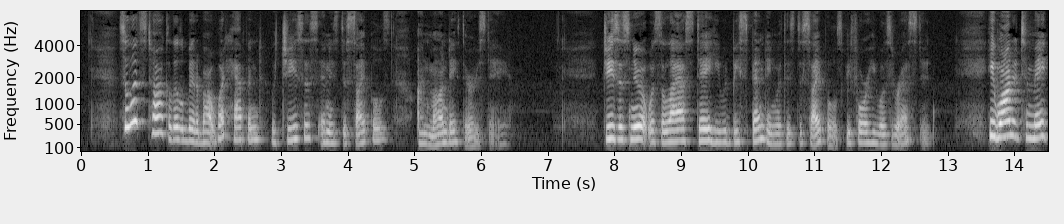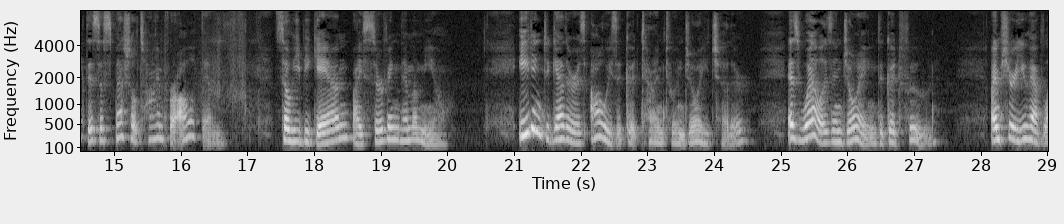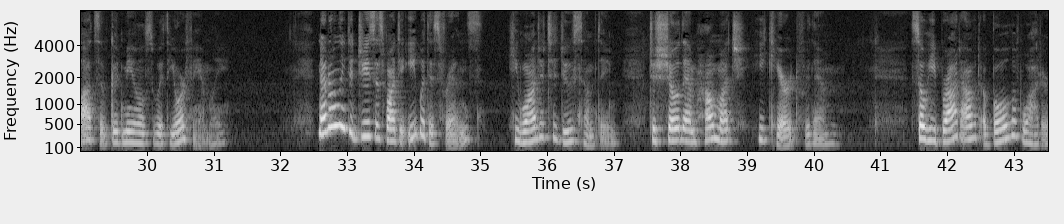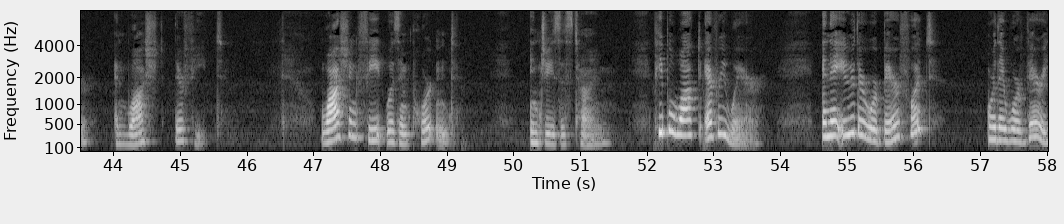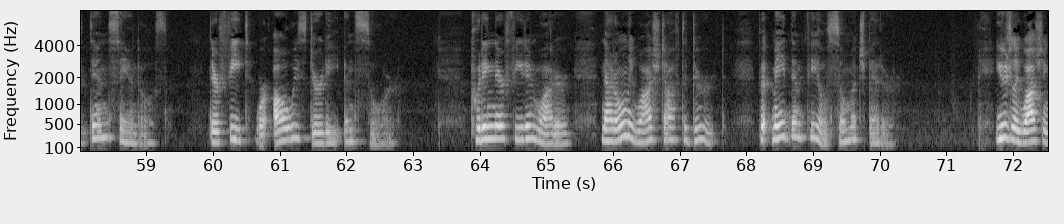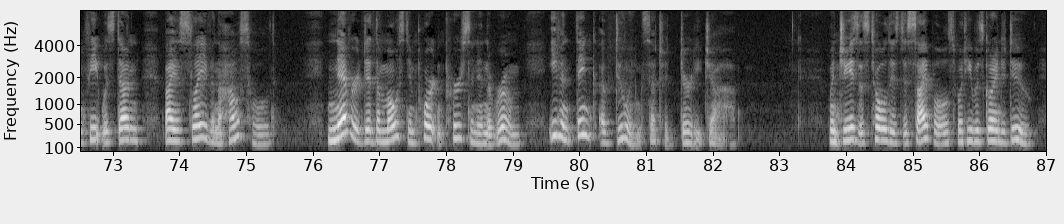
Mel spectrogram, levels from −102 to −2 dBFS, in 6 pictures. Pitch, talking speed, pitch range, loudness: 205 Hz, 140 wpm, 180-240 Hz, -25 LUFS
